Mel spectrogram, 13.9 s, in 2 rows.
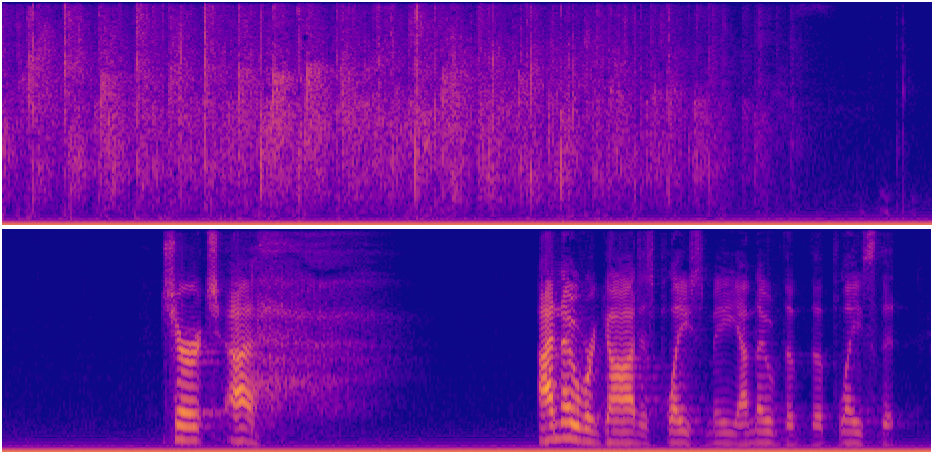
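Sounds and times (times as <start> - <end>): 
audience applause: 0.0 - 6.1
speech: 8.2 - 9.1, 11.0 - 13.8.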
